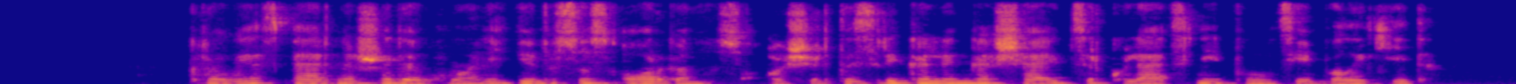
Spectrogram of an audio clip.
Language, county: Lithuanian, Vilnius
